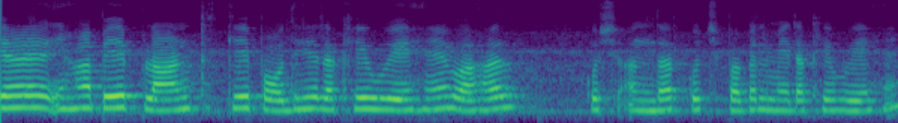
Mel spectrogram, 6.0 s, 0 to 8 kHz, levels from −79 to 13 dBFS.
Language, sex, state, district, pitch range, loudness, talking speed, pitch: Hindi, female, Chandigarh, Chandigarh, 220-255 Hz, -15 LUFS, 180 wpm, 230 Hz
